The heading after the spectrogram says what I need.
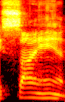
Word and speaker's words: cyan: I'd rather say cyan. And I have a hard time saying that word because it's just it's one of those false one syllable words like squirrel or or ruin or something like that.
